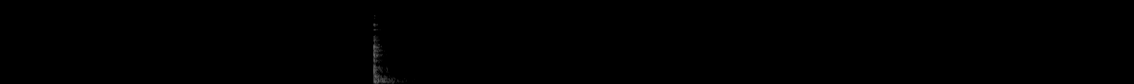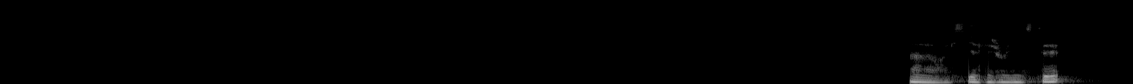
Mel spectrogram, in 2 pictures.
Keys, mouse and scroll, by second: 0.0 alt+d, 0.0 alt+right click, 0.0 alt+middle click, 0.0 w, 1.0 right click, 2.5 click, 2.7 click, 3.6 ctrl+BackSpace, 8.3 click, 8.5 click, 9.3 ctrl+BackSpace, 10.7 alt+middle click, 11.4 alt+click, 11.7 alt+click, 12.1 alt+right click, 13.9 middle click, 14.6 middle click, 15.8 click, 15.9 click, 16.8 ctrl+BackSpace, 18.2 alt+click, 18.6 alt+click, 19.3 alt+middle click, 19.7 alt+right click, 20.0 alt+click, 20.8 alt+middle click, 21.3 alt+right click.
